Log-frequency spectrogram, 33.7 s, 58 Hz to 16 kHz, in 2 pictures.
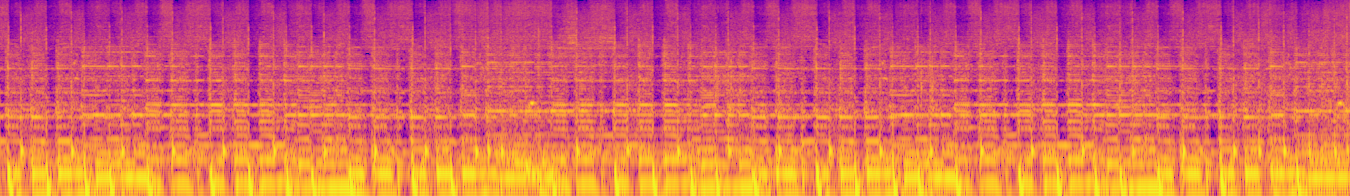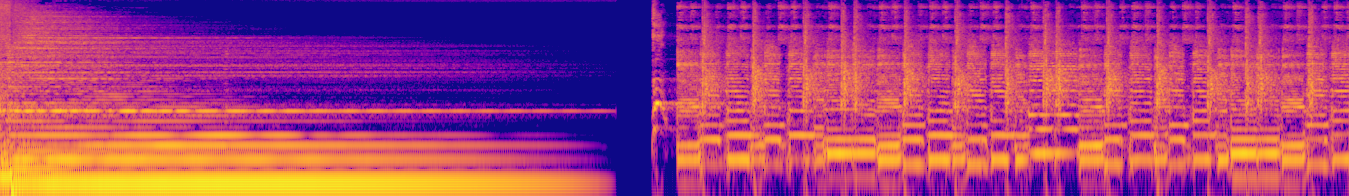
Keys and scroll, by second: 29.2 Delete, 32.8 Delete.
